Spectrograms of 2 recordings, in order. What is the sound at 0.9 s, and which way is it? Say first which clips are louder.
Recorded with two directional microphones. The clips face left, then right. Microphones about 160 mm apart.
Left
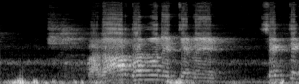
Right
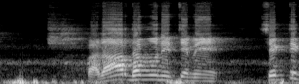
A man's voice: right 6 dB; 70° right (ahead or behind).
